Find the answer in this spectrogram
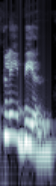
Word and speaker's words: plebeian: Pronunciation is plebeian.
